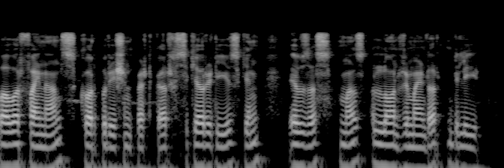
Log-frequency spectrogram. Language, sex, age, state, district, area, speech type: Kashmiri, male, 30-45, Jammu and Kashmir, Kupwara, urban, read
